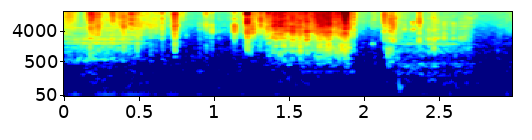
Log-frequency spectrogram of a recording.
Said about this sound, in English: We'll peel this protective sheet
